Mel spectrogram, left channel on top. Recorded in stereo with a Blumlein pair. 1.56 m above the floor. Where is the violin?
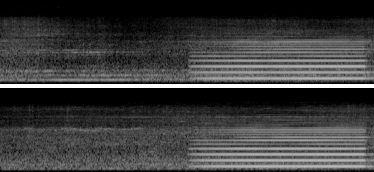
10° right, 0.5 m.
